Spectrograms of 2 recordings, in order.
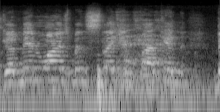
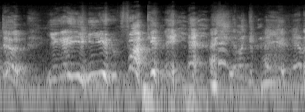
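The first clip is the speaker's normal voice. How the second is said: squeaky laughing disbelief; 8 semitones higher than usual. Retold or imitated. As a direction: laugh through the words. Retold own reaction, laughing.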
